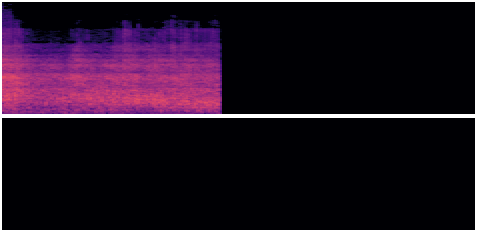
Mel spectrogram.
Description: The loud whoosh of a rocket engine occurs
